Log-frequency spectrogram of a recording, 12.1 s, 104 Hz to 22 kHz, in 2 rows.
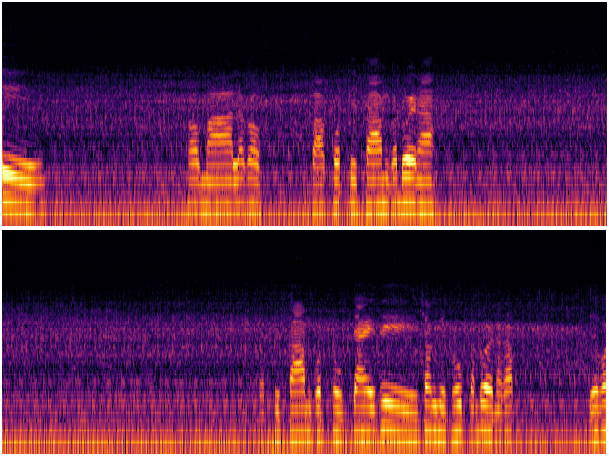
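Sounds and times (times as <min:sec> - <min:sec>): tractor diesel engine idling: 0:00.0 - 0:12.0.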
